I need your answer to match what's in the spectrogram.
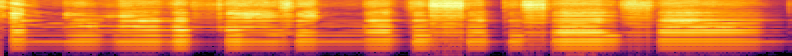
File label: phase, vocoder; Can you hear the phasing of the synthesized sound; PAiA vocoder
